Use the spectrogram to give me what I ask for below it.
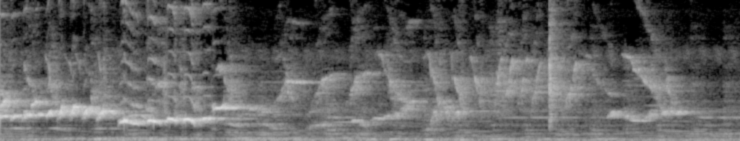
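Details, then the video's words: Lure song of a white-rumped shama, played to get other shamas singing sooner: rich whistled warbling at first, then softer, varied chirps and slurred notes climbing higher, with one sharp click near the end. "pancingan murai batu agar cepat bunyi"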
